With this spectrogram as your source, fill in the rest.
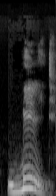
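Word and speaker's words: build: এন্ড তারপর যেটি রয়েছে সেটি হচ্ছে বিল্ড। বিল্ড, আমরা জানি বিল্ড মানে নির্মাণ করা। এখানেও বিল্ডের মধ্যে যে ইউটি রয়েছে ইউটির উচ্চারণ কিন্তু হচ্ছে না, অর্থাৎ ইউটি সাইলেন্ট ইউ।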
